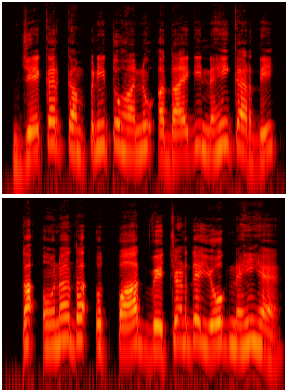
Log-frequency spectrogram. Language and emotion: Punjabi, disgusted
